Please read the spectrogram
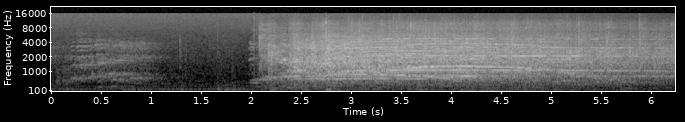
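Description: Audience applause that breaks out suddenly about two seconds in, after a brief hush, then slowly fades.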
